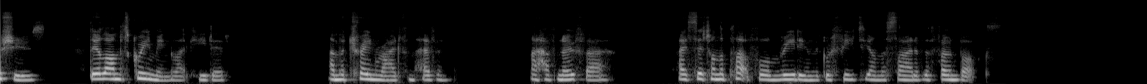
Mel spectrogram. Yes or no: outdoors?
no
